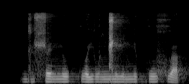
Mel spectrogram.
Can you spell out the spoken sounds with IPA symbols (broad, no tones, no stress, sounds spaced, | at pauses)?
ɡ ɛ̤ ʂ e n u kʷ ʌ j u ŋ͡ǁ i n i kʷ ɯ xʷ a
